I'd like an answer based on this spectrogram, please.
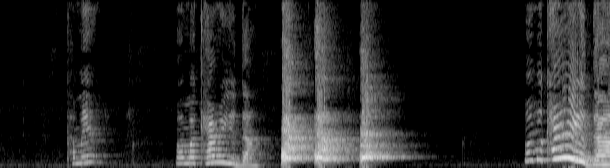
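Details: Puppy reluctant to go downstairs, whining in rising and falling tones, then three rapid harsh barks and a final drawn-out whimper, in a small room.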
